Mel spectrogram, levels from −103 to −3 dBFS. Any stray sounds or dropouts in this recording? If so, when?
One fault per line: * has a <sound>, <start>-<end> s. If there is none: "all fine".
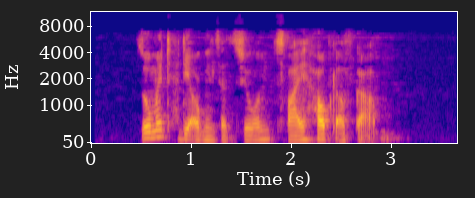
all fine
